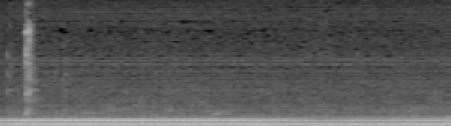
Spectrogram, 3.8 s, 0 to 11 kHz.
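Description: A Briggs 9 hp lawnmower engine with a broken valve runs steadily nearby, a constant droning hum with an even mechanical tone throughout.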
